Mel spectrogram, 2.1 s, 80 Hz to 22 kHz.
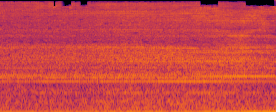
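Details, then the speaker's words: Whirlpool Designer Style 25,000 BTU window air conditioner, R22, Bristol reciprocating compressor, first start in years: steady, even low hum with faint constant high tone, no knocking or rattling; compressor running smoothly. "ah, this Bristol sounds pretty contented, and for the first start, and who knows how long."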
